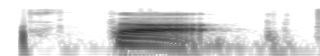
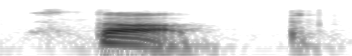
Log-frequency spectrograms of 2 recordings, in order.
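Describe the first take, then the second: Both takes have the same delivery.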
